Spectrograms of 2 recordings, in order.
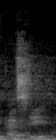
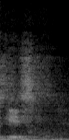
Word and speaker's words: Kase: A lot of people mispronounce the name. They say Kase, so but the way we call it is Kase. So Dr. Kase Lawal is the principal owner of Unity National Bank.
